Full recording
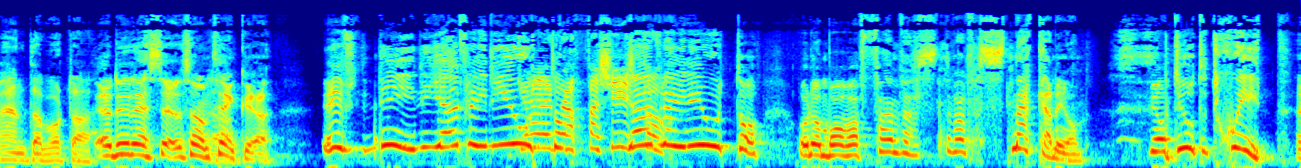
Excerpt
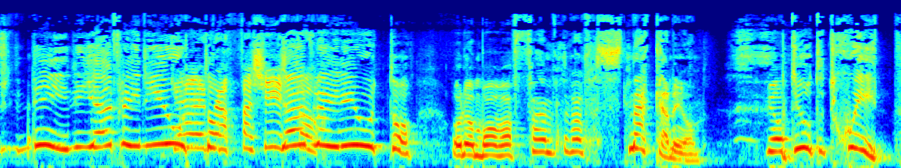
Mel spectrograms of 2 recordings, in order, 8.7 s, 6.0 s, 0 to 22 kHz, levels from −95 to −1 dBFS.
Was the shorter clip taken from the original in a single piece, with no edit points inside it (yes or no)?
no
